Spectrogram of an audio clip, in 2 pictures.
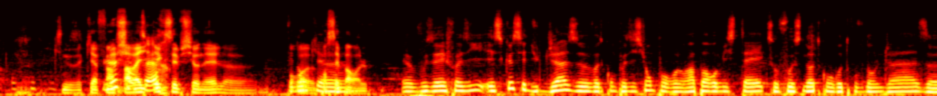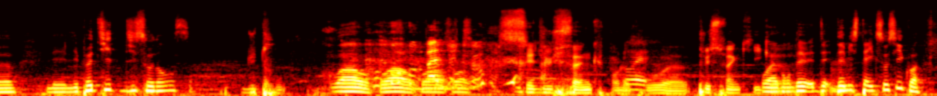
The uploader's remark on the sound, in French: Delta Fm est allée au Nouveau Festival à Cenon (33)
